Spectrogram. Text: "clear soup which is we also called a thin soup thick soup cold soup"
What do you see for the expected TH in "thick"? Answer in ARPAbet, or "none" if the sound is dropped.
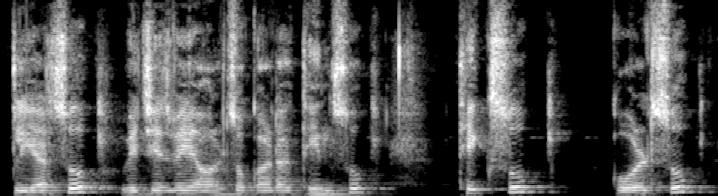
T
